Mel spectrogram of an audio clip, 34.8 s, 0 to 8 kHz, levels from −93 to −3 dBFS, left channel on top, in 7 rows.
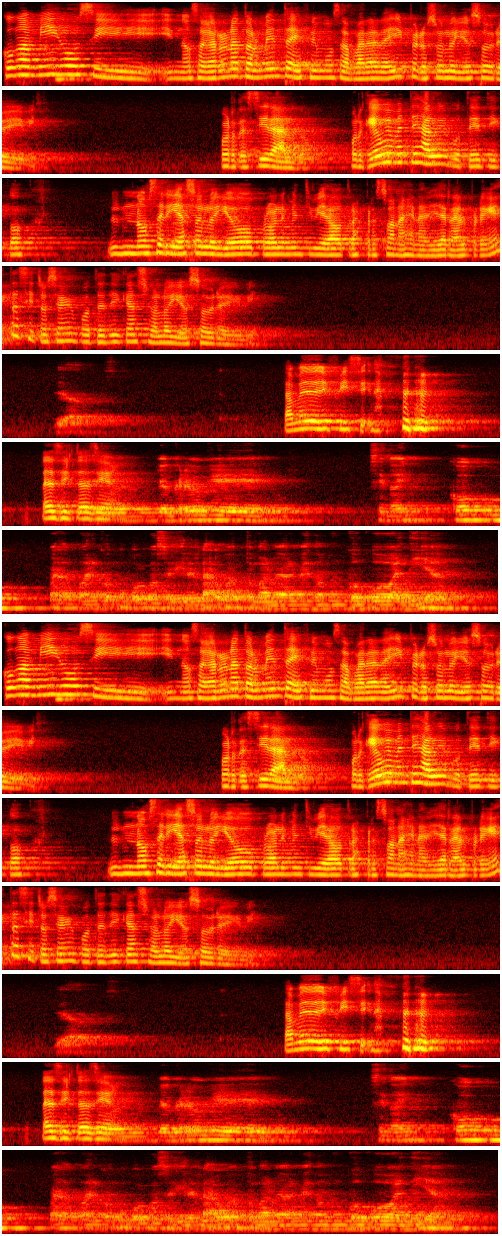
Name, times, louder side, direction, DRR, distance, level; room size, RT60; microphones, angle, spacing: voice 1, 0.0-5.3 7.2-8.1 8.5-10.2 11.0-17.5 22.7-24.2 25.3-26.1, equal, ahead, 6 dB, 1.0 m, -28 dB
voice 2, 20.4-20.8 25.7-27.8 28.6-29.1 29.4-30.1 30.3-34.4, left 1 dB, 85° left, 4 dB, 5.2 m, -36 dB
23.5 x 13.0 x 8.8 m, 1.5 s
head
